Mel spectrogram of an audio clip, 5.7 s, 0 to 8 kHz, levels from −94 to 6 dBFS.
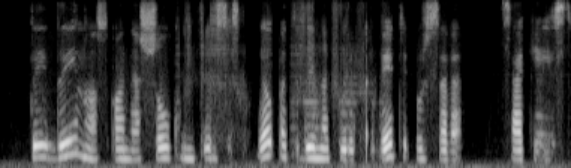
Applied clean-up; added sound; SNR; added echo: neural diffusion model UNIVERSE++.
